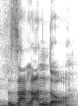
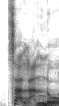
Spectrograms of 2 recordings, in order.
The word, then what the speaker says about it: Zalando: Third one actually is Zalando, or pronounced in German. Zalando. Oh, it's not Zalando.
